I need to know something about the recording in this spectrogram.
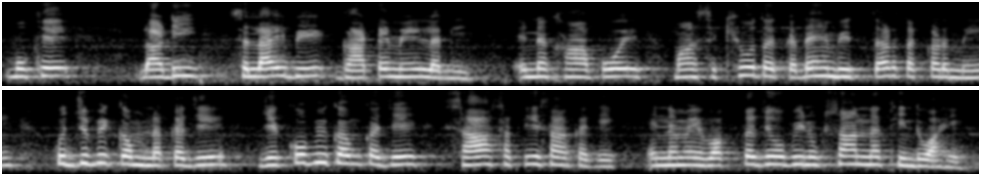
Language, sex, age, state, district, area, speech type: Sindhi, female, 45-60, Maharashtra, Thane, urban, spontaneous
